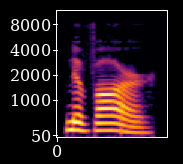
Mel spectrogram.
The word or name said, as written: navar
